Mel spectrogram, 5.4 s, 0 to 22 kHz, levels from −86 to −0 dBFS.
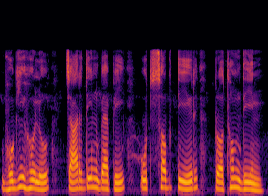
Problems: background sounds at intervals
